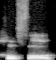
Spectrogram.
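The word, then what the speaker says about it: הָפְעַל: So this is one of those examples of when the comet is, this is comet's ketone, pronounced O. This is the hofal because it's a closed, unaccented syllable, hofal.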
